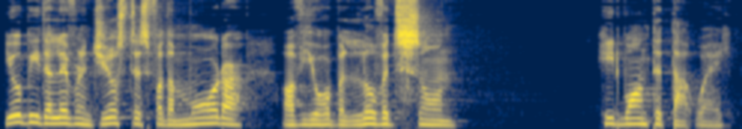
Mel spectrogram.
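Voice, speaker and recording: An actor playing an imprisoned killer in an audio drama, self-loathing and intense, speaking with deliberate, persuasive insistence. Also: male voice, mid-range voice, warm tone, close to an everyday voice. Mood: bargaining, insistent.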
